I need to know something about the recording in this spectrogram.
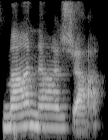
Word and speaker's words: Mannaggia: I mean, first off, you've probably heard me say it a few times, but the pronunciation. So it's Mannaggia, and it's actually loosely translated into Dam of the Don.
